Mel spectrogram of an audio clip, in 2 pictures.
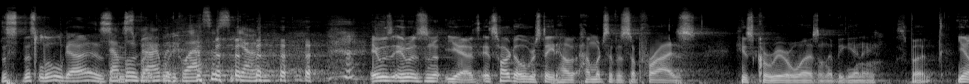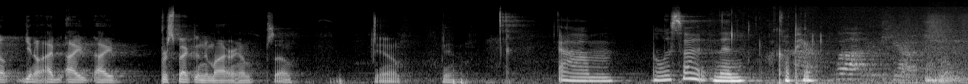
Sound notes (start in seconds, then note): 1.2 audience chuckling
